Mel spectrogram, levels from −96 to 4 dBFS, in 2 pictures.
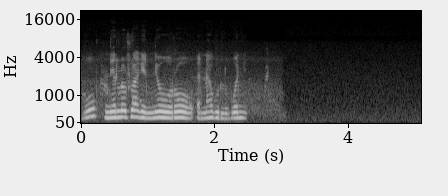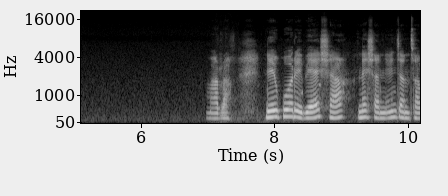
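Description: A far end's echo canceller likely let loudspeaker pickup through, producing echo leak from 0.0 to 0.58 s, 0.88 to 1.29 s and 1.6 to 3.07 s: a faint copy of the speech trails by 471 ms, roughly 20 to 25 dB below it.

At 9.75 to 9.86 s the echo canceller, likely confused by both sides talking at once, clamps down on the near talker. This is speech suppressed in double talk, where the speech briefly drops by around 40 dB for about 100 ms.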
